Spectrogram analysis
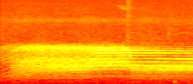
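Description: A capuchinbird gives one long, drawn-out call lasting about three seconds. It starts rough and growling, then smooths into a steady, mooing, cow-like drone.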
